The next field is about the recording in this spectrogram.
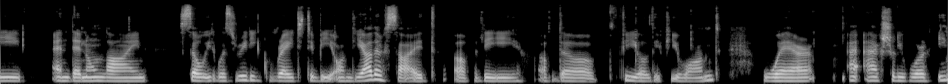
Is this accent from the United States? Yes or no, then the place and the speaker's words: no; Transylvania, Romania; moved away as an adult; also born or lived in Bucharest, Romania; now in United Kingdom; I'm originally from Transylvania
